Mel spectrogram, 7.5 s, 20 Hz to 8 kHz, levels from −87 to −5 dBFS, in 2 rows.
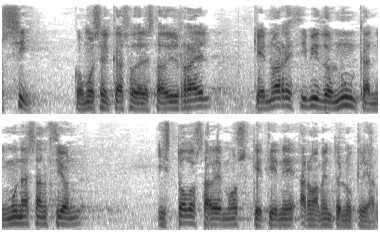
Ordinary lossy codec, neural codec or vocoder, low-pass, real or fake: Opus, 64 kbps; vocoder, 44.1 kHz, 128 mel bands every 512 samples, BigVGAN v2; 7.2 kHz; fake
